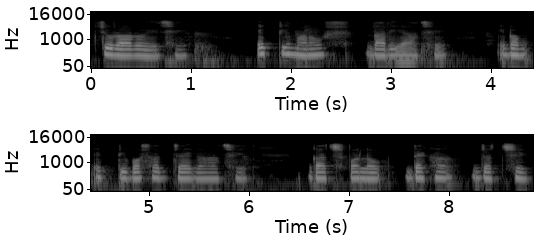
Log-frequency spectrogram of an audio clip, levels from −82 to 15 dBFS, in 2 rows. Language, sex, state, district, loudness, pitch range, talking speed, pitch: Bengali, female, West Bengal, Paschim Medinipur, -41 LUFS, 150-175 Hz, 95 wpm, 165 Hz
